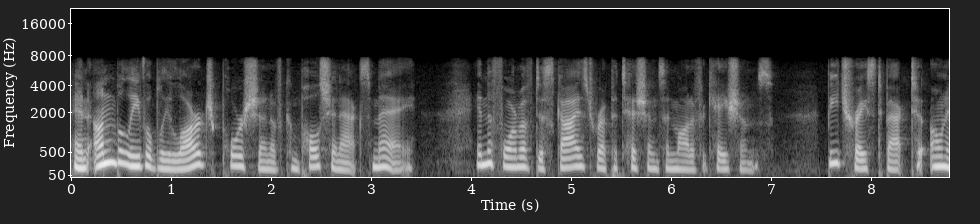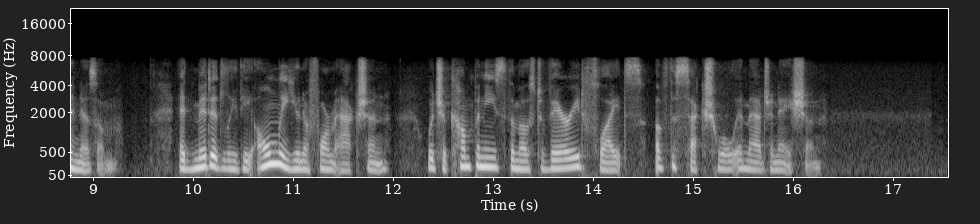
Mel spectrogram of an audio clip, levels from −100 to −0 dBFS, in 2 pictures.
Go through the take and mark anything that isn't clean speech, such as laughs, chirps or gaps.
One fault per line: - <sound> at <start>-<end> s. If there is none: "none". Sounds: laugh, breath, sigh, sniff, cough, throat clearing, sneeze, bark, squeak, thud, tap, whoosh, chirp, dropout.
none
